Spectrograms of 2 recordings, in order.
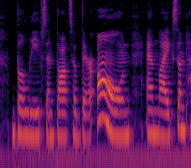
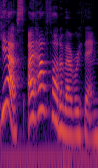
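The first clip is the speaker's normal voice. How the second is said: louder, mock-insistent comeback; emphatic retort; 3 semitones higher, 6 dB louder, faster than usual. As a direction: fire back at grandma, retelling it emphatically. Retold firm retort to grandmother.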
